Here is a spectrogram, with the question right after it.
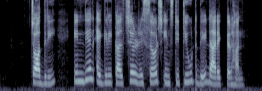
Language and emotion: Punjabi, neutral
